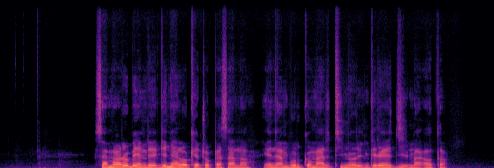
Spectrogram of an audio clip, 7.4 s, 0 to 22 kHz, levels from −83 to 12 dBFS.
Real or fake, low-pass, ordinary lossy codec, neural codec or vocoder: fake; none; none; codec, 44.1 kHz, 7.8 kbps, DAC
